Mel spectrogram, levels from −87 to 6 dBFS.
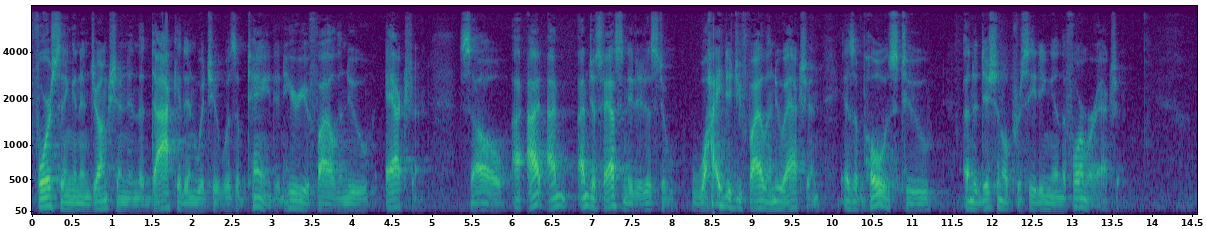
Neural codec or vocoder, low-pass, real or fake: none; 7.2 kHz; real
